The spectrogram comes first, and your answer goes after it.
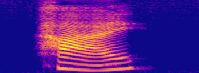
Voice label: "hai3", chinese

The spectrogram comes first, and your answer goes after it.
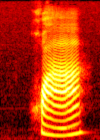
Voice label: "hua3", chinese

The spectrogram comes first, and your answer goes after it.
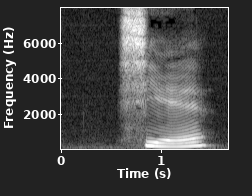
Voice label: "xie3", chinese

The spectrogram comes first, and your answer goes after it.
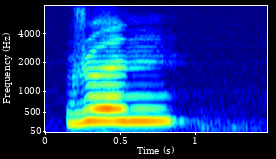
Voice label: "run1", Chinese

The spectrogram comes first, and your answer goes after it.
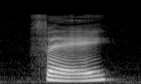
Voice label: "fei3", chinese

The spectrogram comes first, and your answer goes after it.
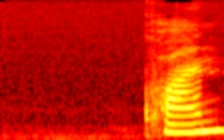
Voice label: "kuan2", chinese

